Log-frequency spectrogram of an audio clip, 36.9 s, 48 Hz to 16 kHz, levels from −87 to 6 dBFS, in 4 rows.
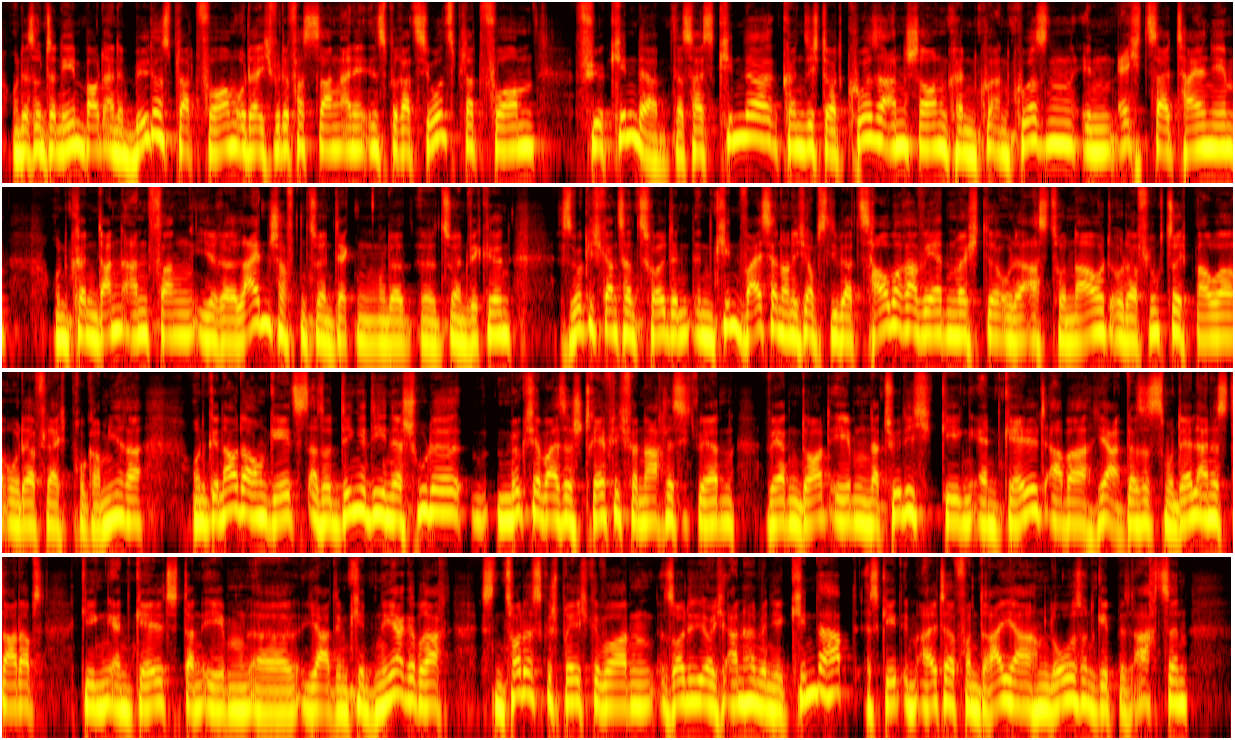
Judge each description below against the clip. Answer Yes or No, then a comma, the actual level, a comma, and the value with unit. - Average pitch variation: Yes, average, 3.1 semitones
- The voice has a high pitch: No, medium, 140 Hz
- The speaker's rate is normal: No, fast, 210 wpm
